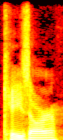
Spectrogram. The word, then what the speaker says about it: Caesar: I believe I'm not I'm gonna say Caesar I know the uh correct way to pronounce it is actually like Kazar not gonna do that sorry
